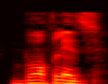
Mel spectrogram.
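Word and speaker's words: Buchholz: इसमें क्या है जी बॉकलेज, बॉकलेज क्या है रिले है, बॉकलेज रिले है, बॉकलेज रिले है, ये आपको बोकलेज हर जगह अलग अलग प्रोनाउंसिएशन करते हैं, लेकिन बोकलेज रिले है।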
